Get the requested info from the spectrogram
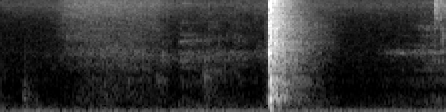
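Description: A single sharp hand clap, palms brought together once about a second and a half in, over a faint low steady hum.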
